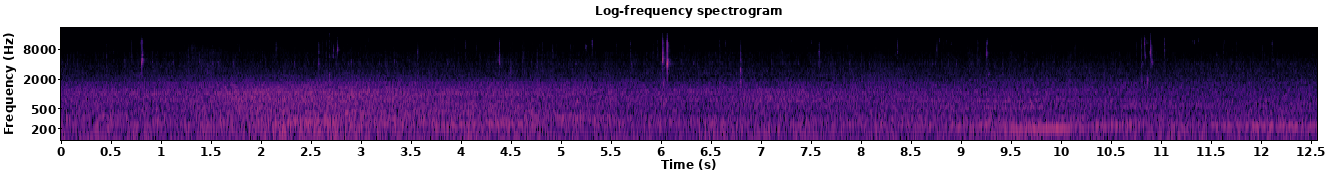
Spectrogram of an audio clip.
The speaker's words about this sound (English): I hear the rain pattering on the roof above me, dripping down the walls to my left and right, splashing from the drain pipe at ground level on my left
